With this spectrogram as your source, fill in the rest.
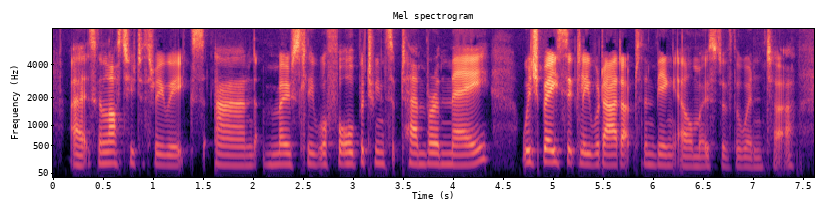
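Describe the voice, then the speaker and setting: A woman with a British accent speaks very fast in a fairly low pitch with fairly even intonation, on a very clean recording with a silent background. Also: big swings in loudness. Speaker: parenting podcaster. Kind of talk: casual podcast monologue. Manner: hesitant, many fillers.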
